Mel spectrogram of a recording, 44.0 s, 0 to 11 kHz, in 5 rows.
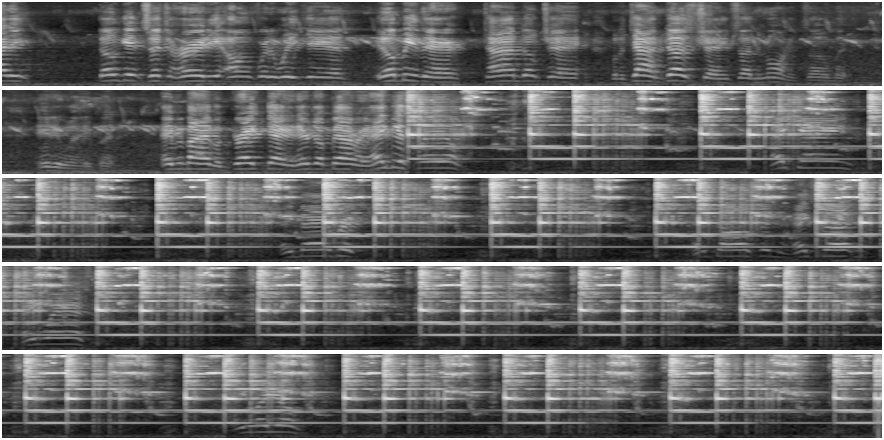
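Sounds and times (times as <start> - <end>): bell ringing: 12.6 - 44.0.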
